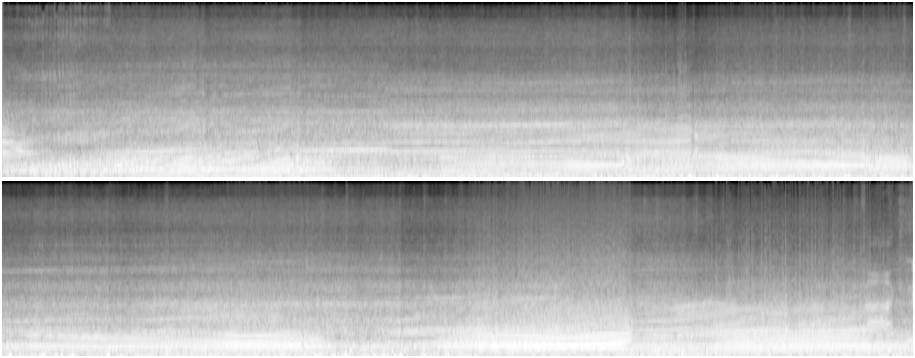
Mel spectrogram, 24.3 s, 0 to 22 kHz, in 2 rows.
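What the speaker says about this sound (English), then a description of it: "I literally can't think with the sound of Alex's bike ahead" A loud Yamaha R1 motorcycle engine drones continuously, rising and dropping in pitch through repeated gear changes with upshift cracks and downshift pops, heard from a following bike with constant wind and engine roar throughout.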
